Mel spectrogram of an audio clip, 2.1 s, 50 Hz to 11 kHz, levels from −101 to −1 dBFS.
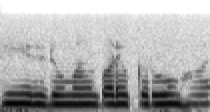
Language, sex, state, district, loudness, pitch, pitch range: Magahi, female, Jharkhand, Palamu, -11 LUFS, 225 Hz, 220-230 Hz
